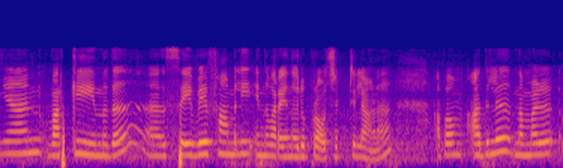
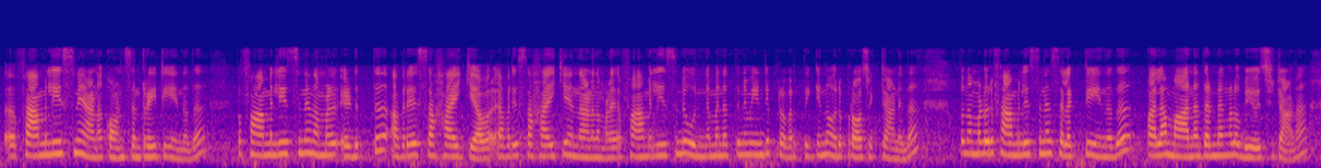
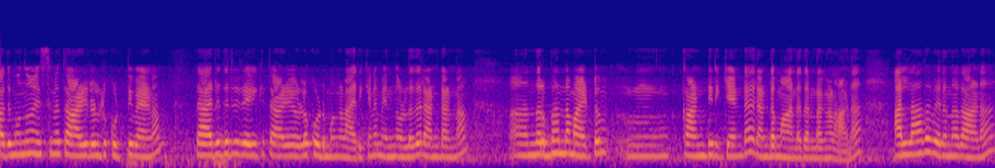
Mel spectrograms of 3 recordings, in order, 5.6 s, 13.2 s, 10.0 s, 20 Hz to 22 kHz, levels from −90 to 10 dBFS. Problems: background sounds at intervals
